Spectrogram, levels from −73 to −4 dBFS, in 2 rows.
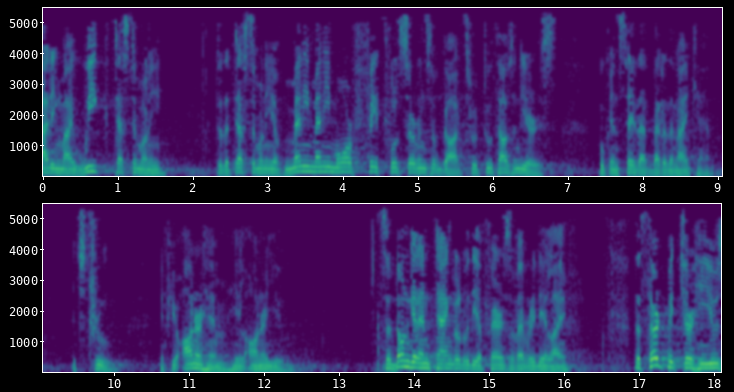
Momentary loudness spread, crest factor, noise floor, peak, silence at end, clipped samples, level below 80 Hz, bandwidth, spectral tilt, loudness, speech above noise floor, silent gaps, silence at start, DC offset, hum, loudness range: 15 LU; 20 dB; -61 dBFS; -10 dBFS; 0 s; under 0.1%; -64 dBFS; 5.4 kHz; -7.5 dB/octave; -30 LUFS; 31 dB; none; 0 s; under 0.1%; none; 6 LU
